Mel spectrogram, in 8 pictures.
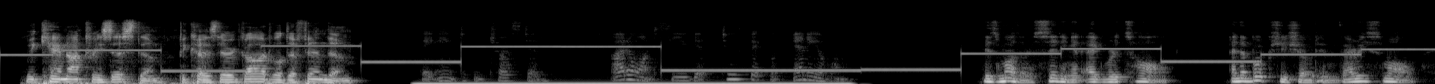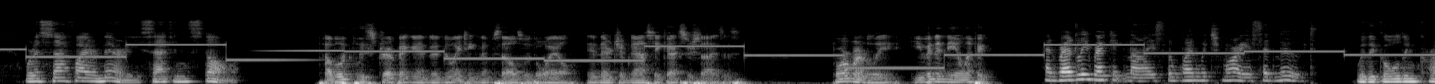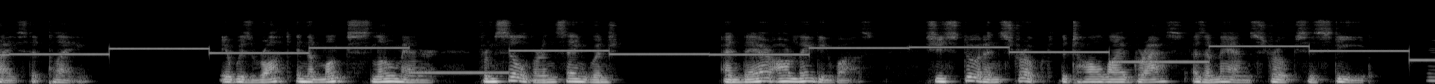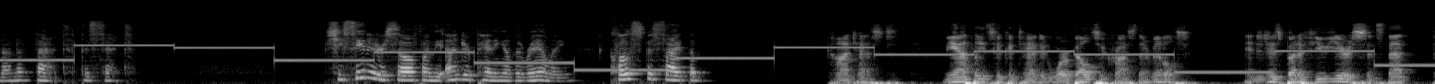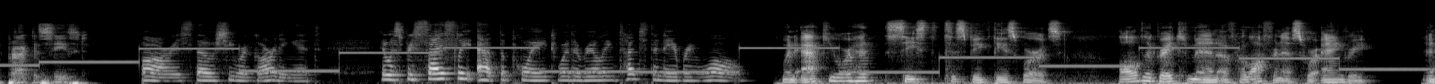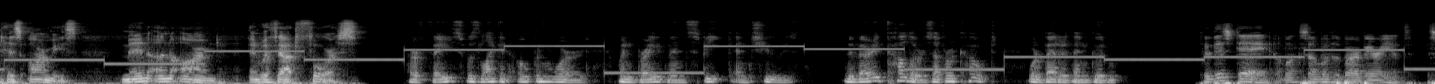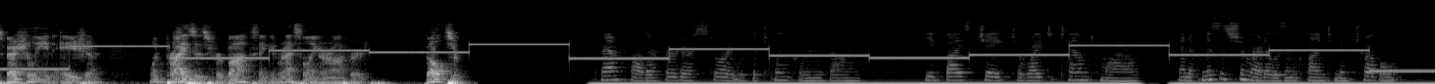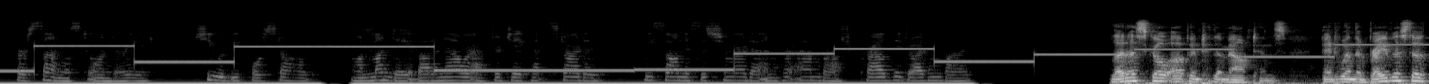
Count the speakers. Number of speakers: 5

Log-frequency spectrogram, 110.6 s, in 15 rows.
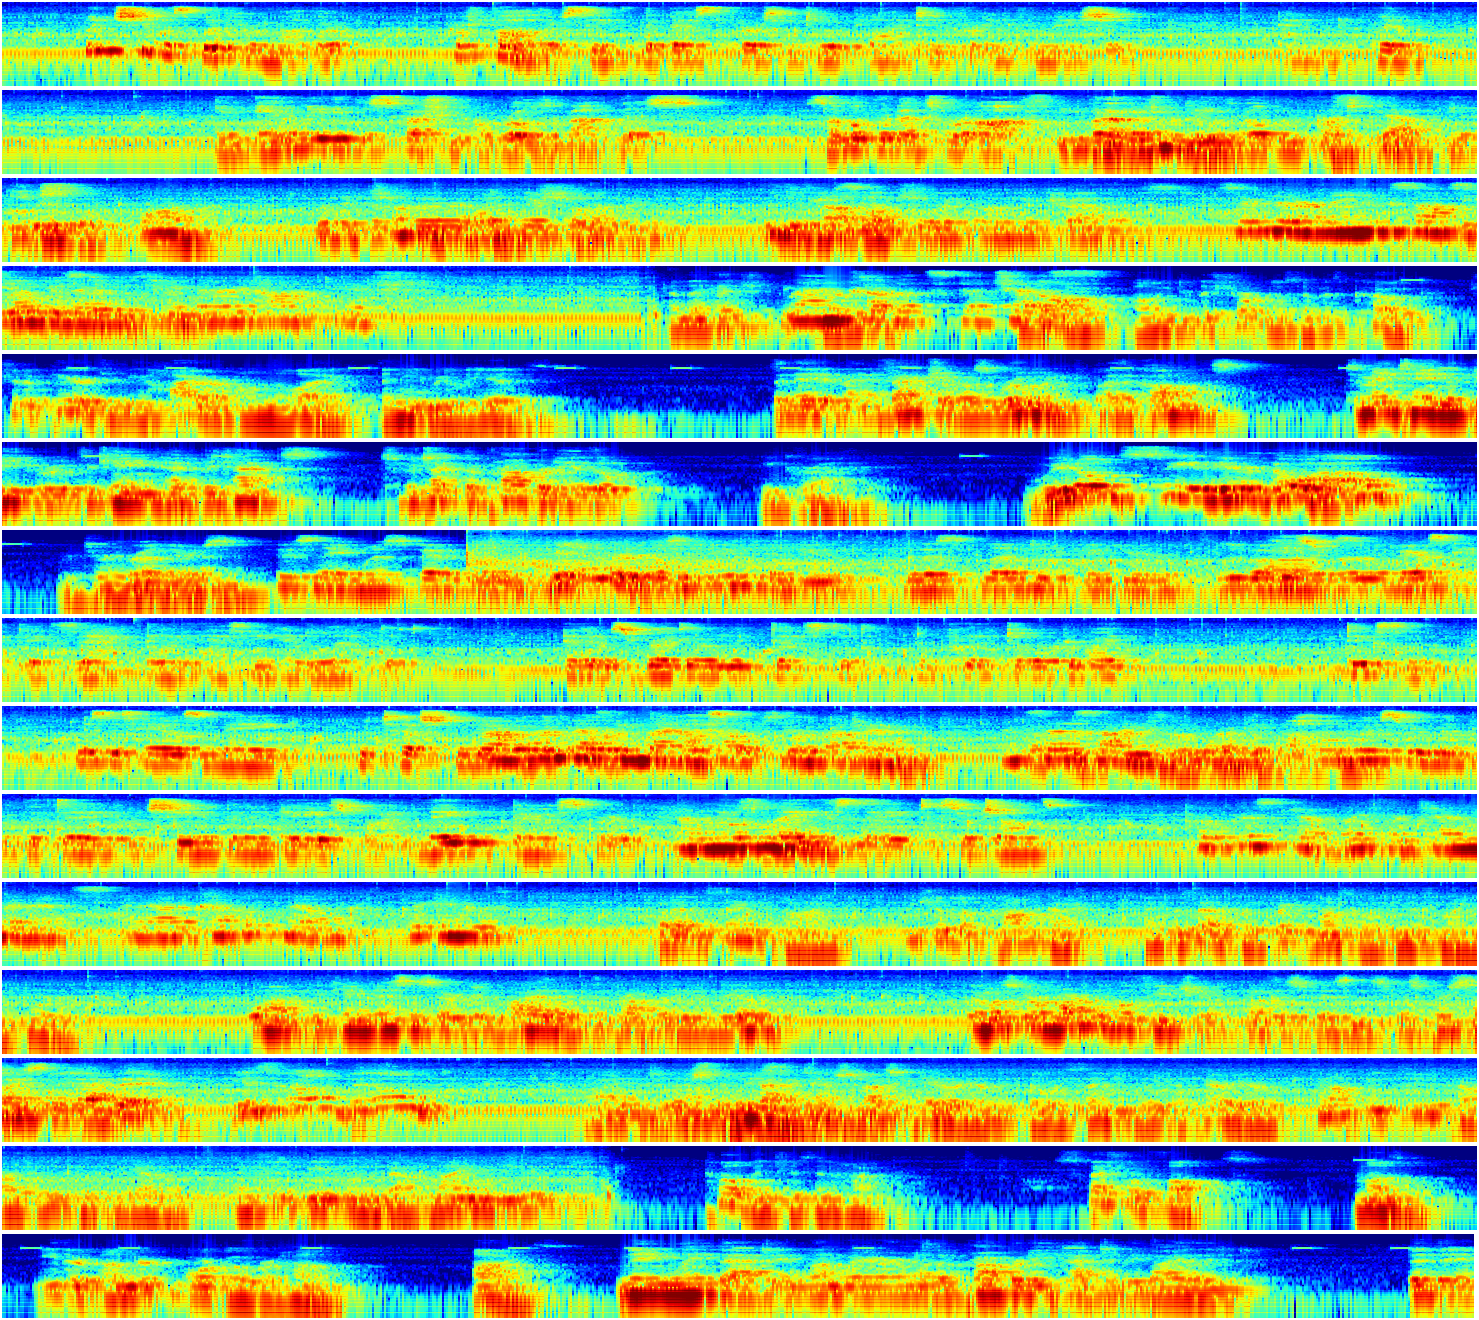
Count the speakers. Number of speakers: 8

